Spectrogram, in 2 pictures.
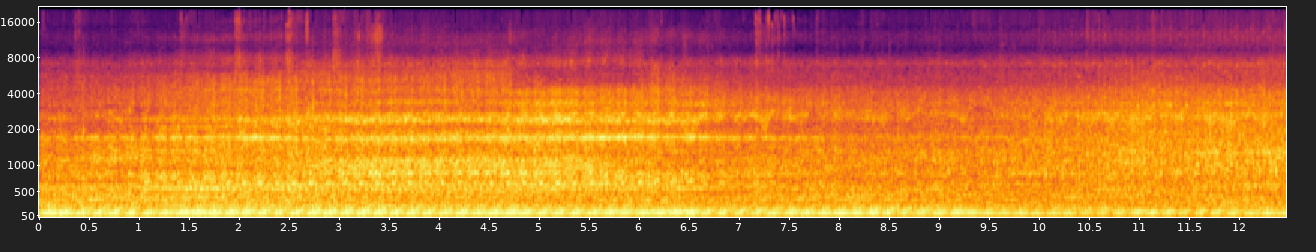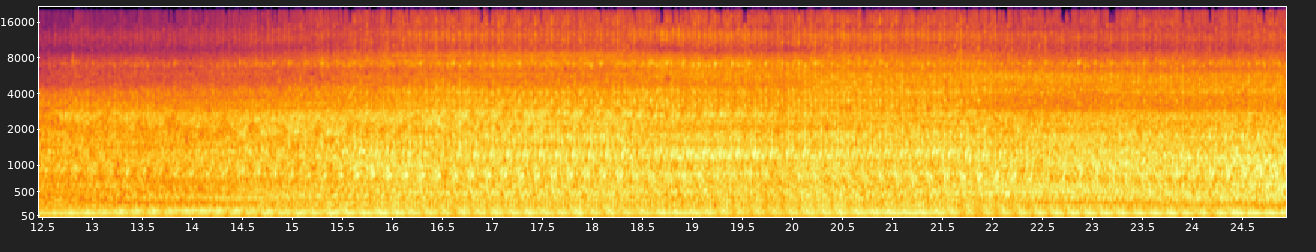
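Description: A 7.3 diesel engine idling steadily in a Ford Excursion, fitted with 180cc injectors with 30% nozzles; a loud, close, continuous rumbling drone with a clattery edge, unbroken and alone for the whole stretch.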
